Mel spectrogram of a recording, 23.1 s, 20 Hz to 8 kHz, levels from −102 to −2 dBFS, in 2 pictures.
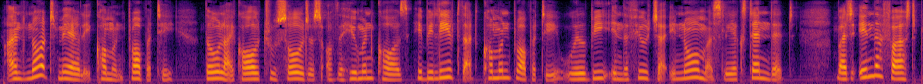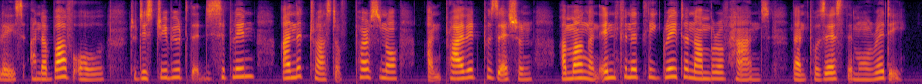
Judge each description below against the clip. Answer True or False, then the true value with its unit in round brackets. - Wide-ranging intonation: False (3.6 semitones)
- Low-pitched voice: False (225 Hz)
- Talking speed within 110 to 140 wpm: False (150 wpm)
